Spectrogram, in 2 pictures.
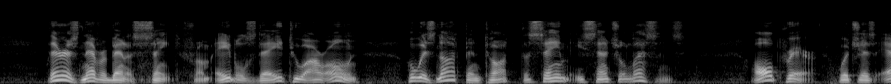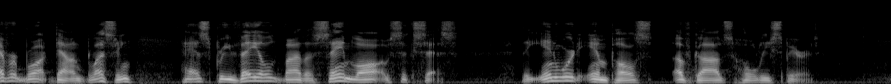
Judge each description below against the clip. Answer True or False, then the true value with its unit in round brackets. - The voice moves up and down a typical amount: False (5.8 semitones)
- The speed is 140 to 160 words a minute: True (150 wpm)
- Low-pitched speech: True (110 Hz)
